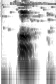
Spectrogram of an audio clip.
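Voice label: "ᅮ", Korean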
